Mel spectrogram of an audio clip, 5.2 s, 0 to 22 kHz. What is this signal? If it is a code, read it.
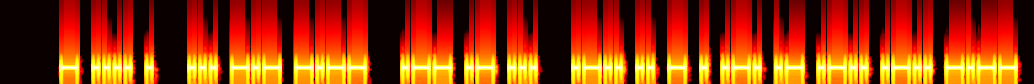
Morse code, heard as a keyed tone, about 44 wpm, 700 Hz. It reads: THE SKY WAS LITERALLY
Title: Sentences from Top 1400 Words 45wpm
